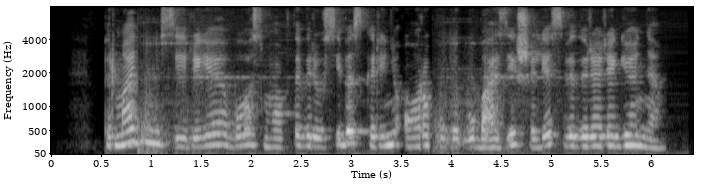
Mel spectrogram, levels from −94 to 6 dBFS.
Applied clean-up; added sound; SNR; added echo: neural separator model SepFormer DNS4.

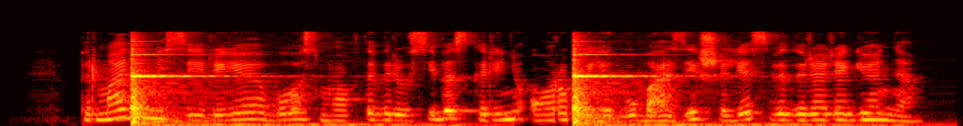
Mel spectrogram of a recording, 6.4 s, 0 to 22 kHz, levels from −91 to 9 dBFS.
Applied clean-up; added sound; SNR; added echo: none; Piano; -5 dB; none.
